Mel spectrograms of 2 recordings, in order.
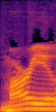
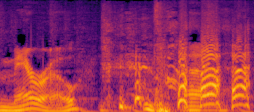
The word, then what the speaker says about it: Mario: Mario was Marrow.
